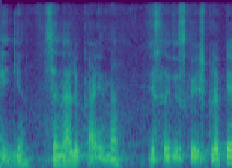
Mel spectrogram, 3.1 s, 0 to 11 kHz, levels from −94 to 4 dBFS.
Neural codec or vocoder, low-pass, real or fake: codec, 16 kHz in and 24 kHz out, 1.1 kbps, FireRedTTS-2 codec; 9.9 kHz; fake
